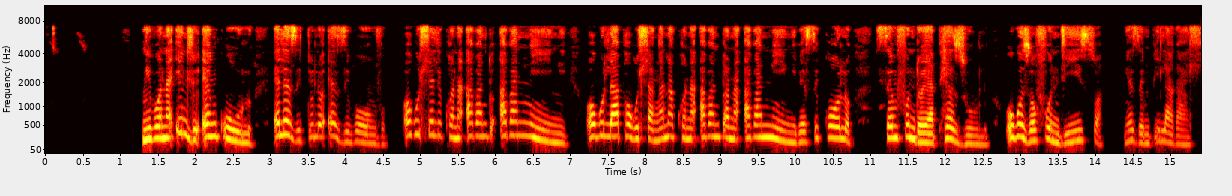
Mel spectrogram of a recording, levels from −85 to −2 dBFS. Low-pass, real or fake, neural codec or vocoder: 7.2 kHz; real; none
